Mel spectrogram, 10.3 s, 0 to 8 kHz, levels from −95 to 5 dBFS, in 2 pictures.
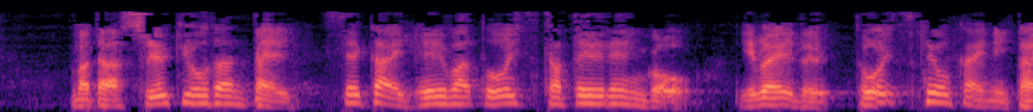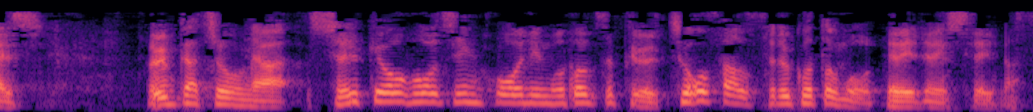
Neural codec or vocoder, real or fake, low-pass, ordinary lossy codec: codec, 24 kHz, 1.5 kbps, HILCodec; fake; 7.2 kHz; MP3, 24 kbps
